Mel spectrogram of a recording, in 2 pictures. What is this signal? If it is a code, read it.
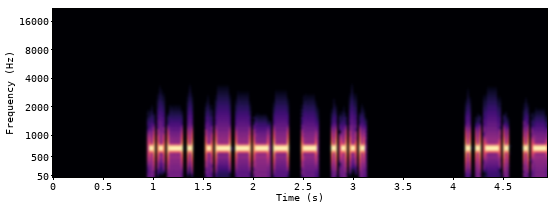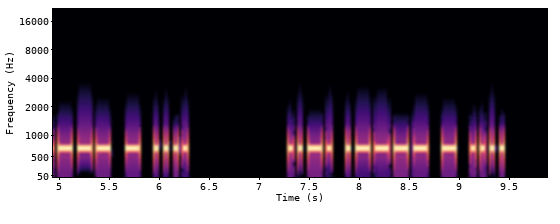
Morse code, heard as a keyed tone, about 25 wpm, 700 Hz. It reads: F1TH F1TH F1TH
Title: DXCC-100 Call Signs - 4 Characters - Repeated 3x - 25wpm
